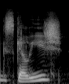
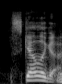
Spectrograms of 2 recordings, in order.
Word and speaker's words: Skellige: Skellige? – It's Skellig. – Skellig? – No, Skelliga. – Skelliga. – Skellig. – Skellig. Skellig. Okay.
